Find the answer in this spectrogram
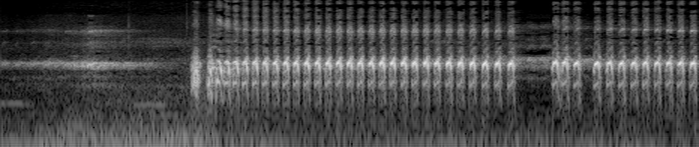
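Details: Screaming female white-crested laughingthrush: a sustained tone, then a sudden burst of loud rapid harsh pulses repeated steadily, briefly breaking before a second pulsed run.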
